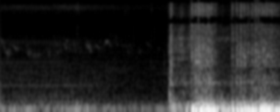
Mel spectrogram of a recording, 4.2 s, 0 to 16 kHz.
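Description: Faint steady hum of the 1987 Ford Thunderbird Turbo Coupe's electric fuel pump running with the key on. About two and a half seconds in, the 2.3-litre turbo four-cylinder cranks loudly for about a second and a half without staying running, as the car will not start, which the owner puts down to it not fueling.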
